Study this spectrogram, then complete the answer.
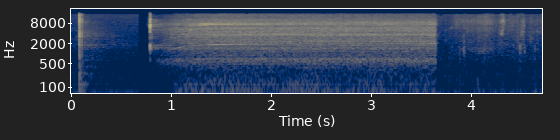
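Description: A small suction tool hisses steadily.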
